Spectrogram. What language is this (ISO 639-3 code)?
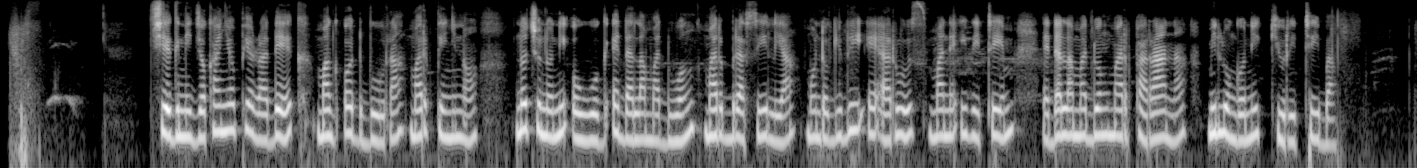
luo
